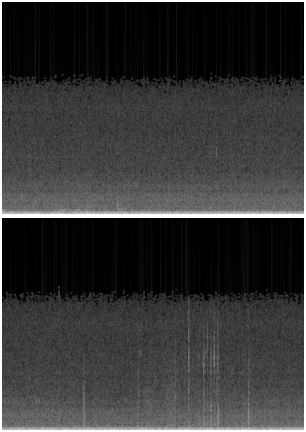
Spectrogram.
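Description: Steady low hum with a light hiss of background noise, with a few faint clicks in the second half.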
